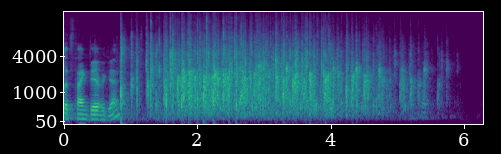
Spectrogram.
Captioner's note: applause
